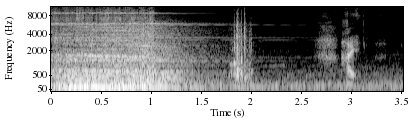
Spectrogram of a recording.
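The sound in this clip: Telephone ringing with an ominous-sounding ring: a bright, sustained ringing tone fills the first second, then fades, and a couple of brief thumps follow in the quieter stretch.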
